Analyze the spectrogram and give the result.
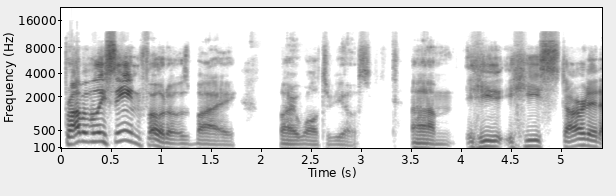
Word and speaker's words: Iooss: Let's move on to spotlight on Walter Hughes. – Yes. – Yost, excuse me, Yost.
